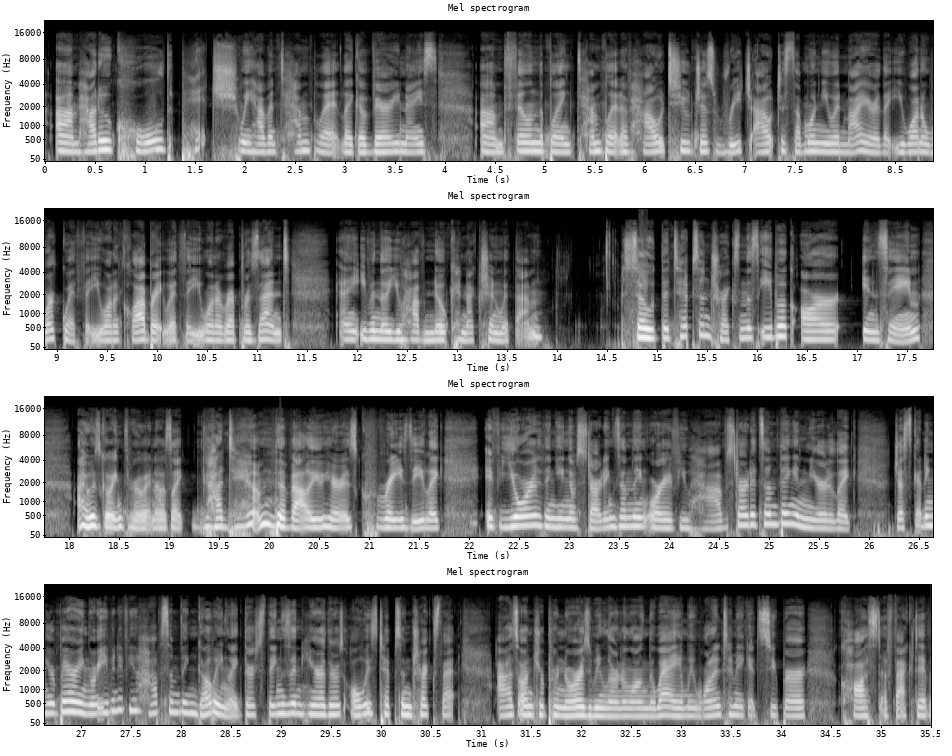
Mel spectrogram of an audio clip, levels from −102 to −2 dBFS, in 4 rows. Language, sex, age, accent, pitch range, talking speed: English, female, 20-39, American, 195-230 Hz, 230 wpm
